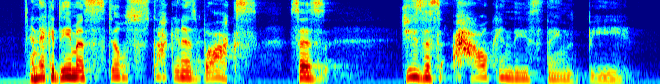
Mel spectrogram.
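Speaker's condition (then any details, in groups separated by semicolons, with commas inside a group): No condition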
